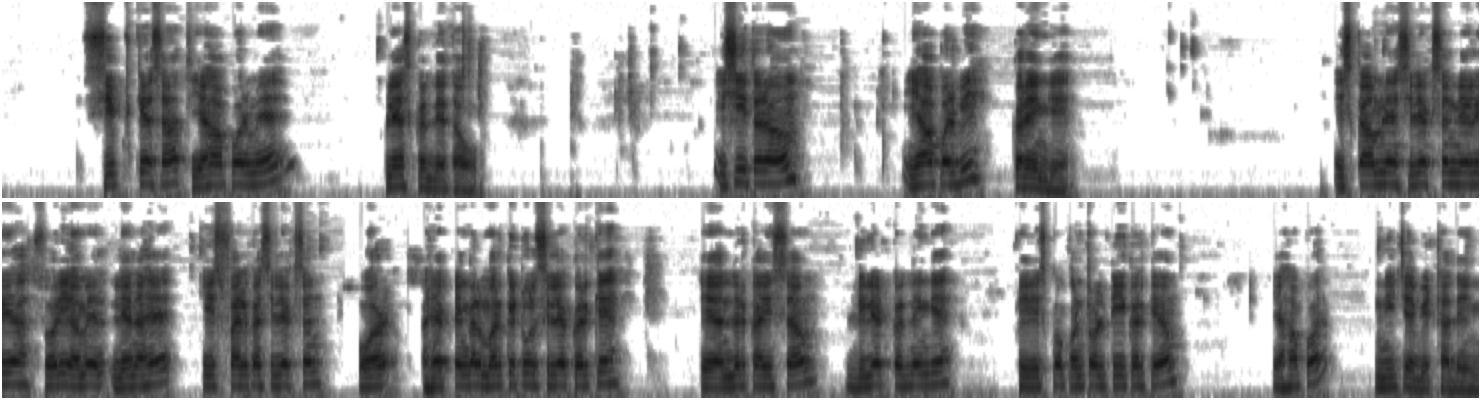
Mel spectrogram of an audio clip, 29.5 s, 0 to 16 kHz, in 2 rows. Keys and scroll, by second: 4.6 Return, 8.3 v, 18.1 m, 25.2 ctrl+t, 28.9 space.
